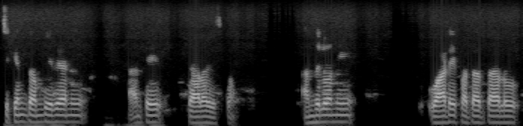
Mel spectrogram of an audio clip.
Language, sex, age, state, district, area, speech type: Telugu, male, 45-60, Andhra Pradesh, Eluru, rural, spontaneous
